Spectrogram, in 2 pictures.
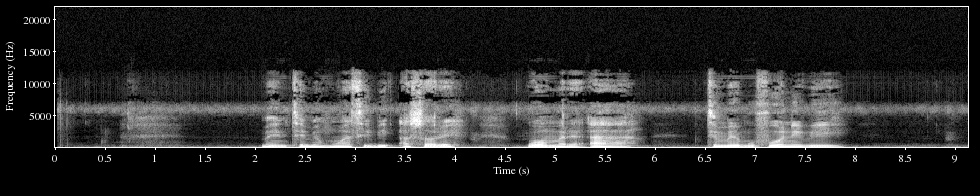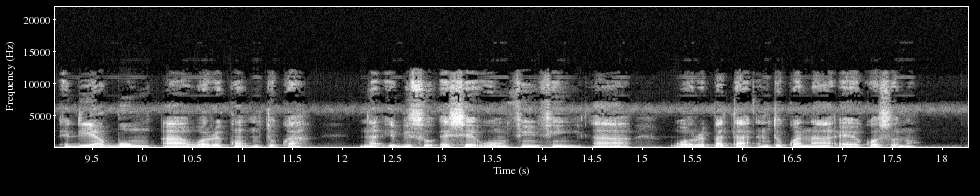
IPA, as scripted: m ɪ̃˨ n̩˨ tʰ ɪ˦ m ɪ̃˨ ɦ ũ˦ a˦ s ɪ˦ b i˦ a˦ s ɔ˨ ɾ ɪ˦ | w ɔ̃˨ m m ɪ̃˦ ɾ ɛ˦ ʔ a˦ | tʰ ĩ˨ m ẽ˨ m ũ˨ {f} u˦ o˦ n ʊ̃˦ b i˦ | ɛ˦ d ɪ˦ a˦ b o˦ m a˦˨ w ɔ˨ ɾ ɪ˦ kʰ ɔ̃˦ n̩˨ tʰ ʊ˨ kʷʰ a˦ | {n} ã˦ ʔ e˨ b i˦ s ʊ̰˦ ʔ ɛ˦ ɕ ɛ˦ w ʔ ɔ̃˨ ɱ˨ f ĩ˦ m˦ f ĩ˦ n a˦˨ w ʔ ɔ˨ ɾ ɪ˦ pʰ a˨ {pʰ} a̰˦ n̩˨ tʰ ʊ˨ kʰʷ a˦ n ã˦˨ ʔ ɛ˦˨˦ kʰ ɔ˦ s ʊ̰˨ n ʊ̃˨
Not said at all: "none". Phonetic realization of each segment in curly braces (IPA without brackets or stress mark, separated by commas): f, n, tʰ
